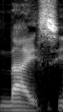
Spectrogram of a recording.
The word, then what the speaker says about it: Nice: Oh, is it nice? – It's pronounced nice, yeah. – Just like it sounds. The city's so nice, they called it Nice.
